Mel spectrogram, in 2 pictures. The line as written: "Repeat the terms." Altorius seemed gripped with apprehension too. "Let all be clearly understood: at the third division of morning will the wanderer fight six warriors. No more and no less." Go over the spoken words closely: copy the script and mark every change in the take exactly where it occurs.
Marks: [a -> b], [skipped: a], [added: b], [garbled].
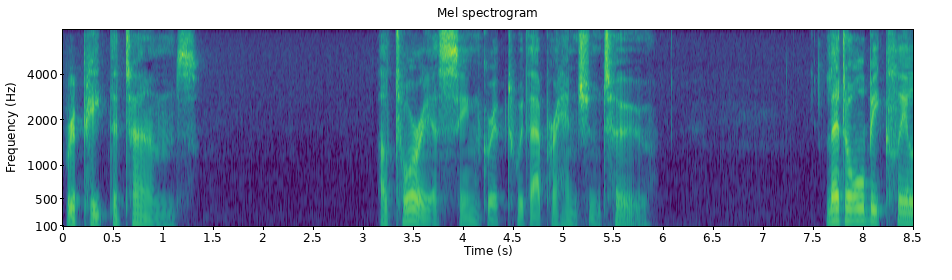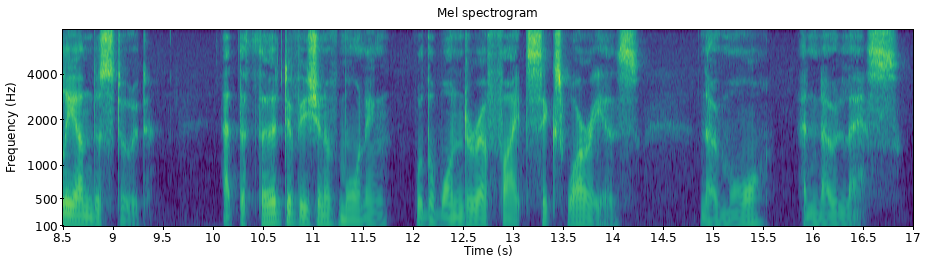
"Repeat the terms." Altorius seemed gripped with apprehension too. "Let all be clearly understood: at the third division of morning will the wanderer fight six warriors. No more and no less."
